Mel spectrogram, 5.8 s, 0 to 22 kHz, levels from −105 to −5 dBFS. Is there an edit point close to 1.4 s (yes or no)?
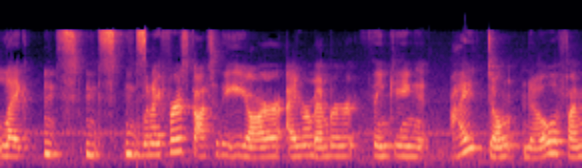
yes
